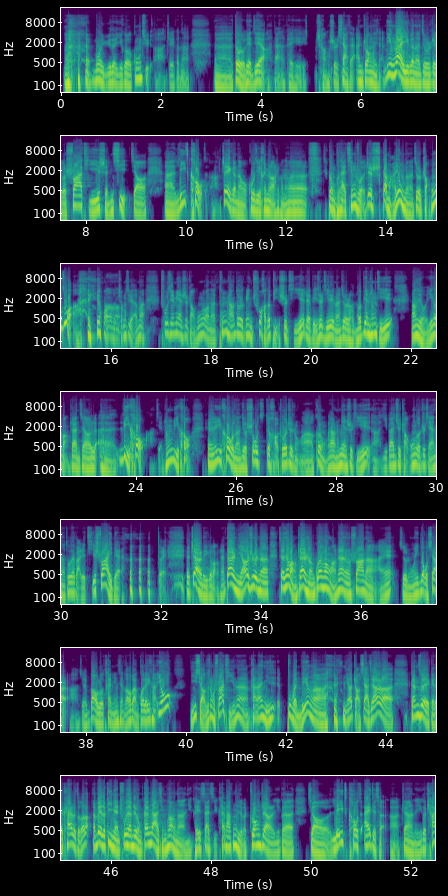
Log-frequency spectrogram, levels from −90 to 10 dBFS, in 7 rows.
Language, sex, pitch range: Chinese, male, 110-150 Hz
